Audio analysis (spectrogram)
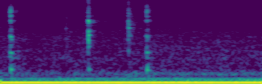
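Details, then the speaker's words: Winch on a Suburban's new rear bumper hitch, powered by the vehicle: cable-in and free spool work, but on power-out a few sharp clicks are heard over a low hum and the drum doesn't turn. Solenoid, relay or controller box suspected; undiagnosed. "But when I go out, you can hear it clicking. Things are activating, but it's not turning."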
